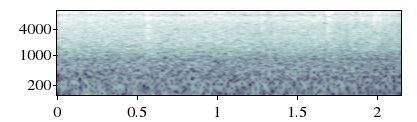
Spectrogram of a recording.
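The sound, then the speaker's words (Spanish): Heavy afternoon rain pours in a steady, dense hiss during thunderstorms in parts of Castilla y León, Spain, including Valladolid, with a low rumble of thunder swelling in the first second before fading under the downpour. No voices. “Lluvia intensa la que ha caído esta tarde en algunos puntos de la comunidad, entre ellos Valladolid.”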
